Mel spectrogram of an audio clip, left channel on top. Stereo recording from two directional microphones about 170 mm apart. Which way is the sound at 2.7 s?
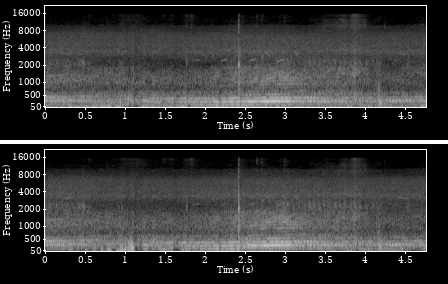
25° left (ahead or behind).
